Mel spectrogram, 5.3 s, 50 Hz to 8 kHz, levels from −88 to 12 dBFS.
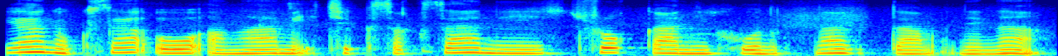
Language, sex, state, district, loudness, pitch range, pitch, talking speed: Garo, female, Meghalaya, West Garo Hills, -16 LUFS, 195-225 Hz, 205 Hz, 100 wpm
